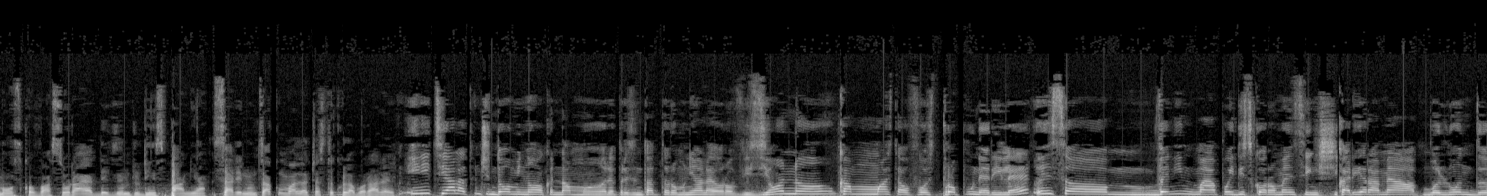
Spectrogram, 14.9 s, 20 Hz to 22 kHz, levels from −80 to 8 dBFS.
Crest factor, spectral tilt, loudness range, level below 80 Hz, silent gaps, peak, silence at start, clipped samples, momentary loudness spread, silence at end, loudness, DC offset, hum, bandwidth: 16 dB; -5 dB/octave; 1 LU; -36 dBFS; none; 0 dBFS; 0 s; under 0.1%; 3 LU; 0 s; -16 LUFS; under 0.1%; none; 17.5 kHz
